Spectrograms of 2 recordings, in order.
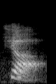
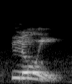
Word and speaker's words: Chloe: Not cha. It's Chloe. Say it. Slowly. Yes. Chloe. Pronounce it like a K. Chloe. Chloe. Like we say club. Same way, Chloe.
